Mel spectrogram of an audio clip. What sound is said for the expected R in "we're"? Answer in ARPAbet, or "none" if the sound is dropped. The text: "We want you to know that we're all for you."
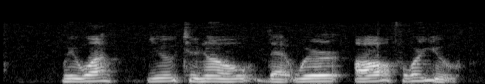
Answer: R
